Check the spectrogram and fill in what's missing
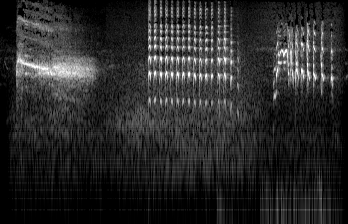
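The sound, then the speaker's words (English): Three raptor calls in sequence: a long, drawn-out descending hawk scream, a fast series of sharp, piercing falcon notes, then a brief, high chattering eagle call, each loud with no talking. “Specifically, a hawk, a falcon, and an eagle.”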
